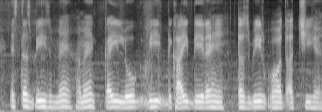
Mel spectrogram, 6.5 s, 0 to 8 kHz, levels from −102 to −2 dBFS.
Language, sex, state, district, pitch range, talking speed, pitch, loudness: Hindi, male, Uttar Pradesh, Hamirpur, 140-155 Hz, 140 wpm, 145 Hz, -14 LUFS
